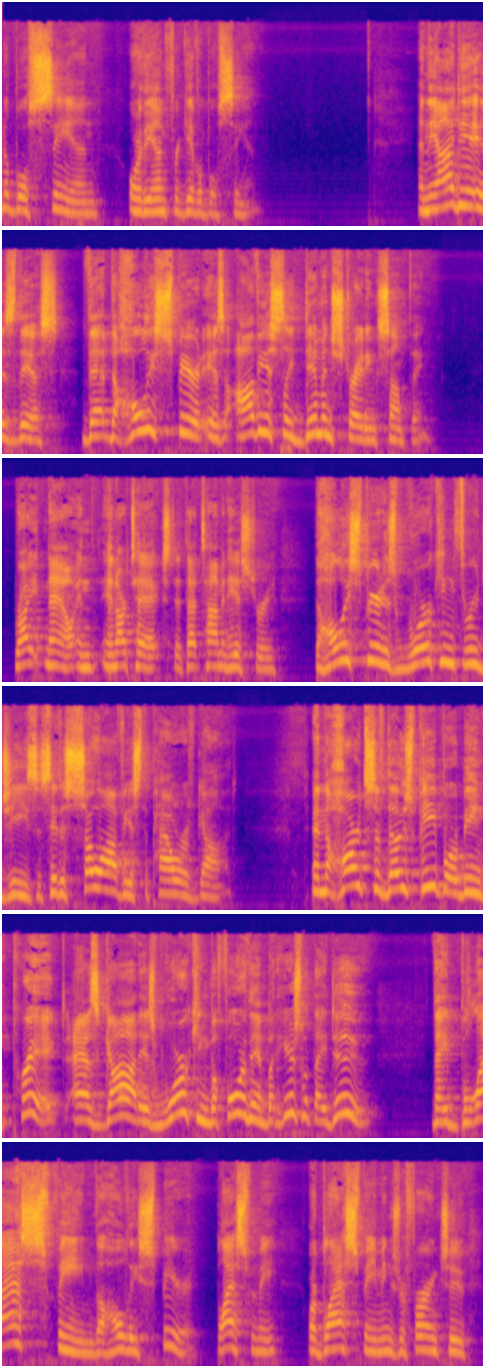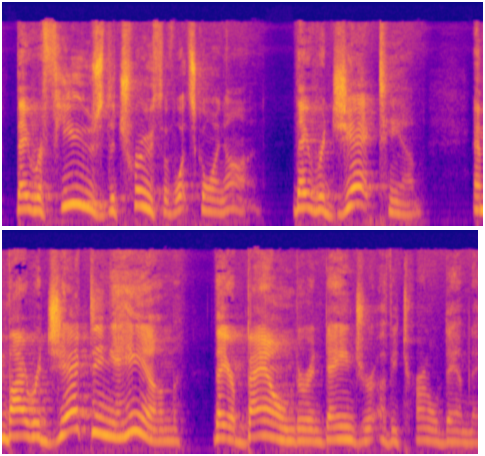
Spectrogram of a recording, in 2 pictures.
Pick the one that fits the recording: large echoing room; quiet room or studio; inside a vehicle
large echoing room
